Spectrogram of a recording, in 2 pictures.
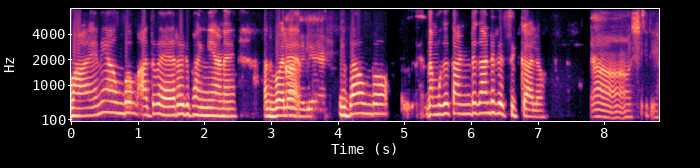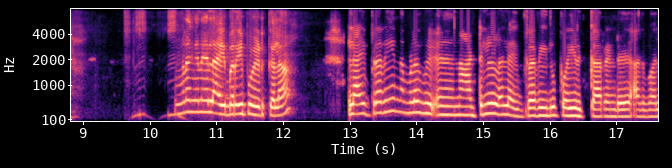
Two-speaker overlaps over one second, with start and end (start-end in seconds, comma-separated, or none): none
